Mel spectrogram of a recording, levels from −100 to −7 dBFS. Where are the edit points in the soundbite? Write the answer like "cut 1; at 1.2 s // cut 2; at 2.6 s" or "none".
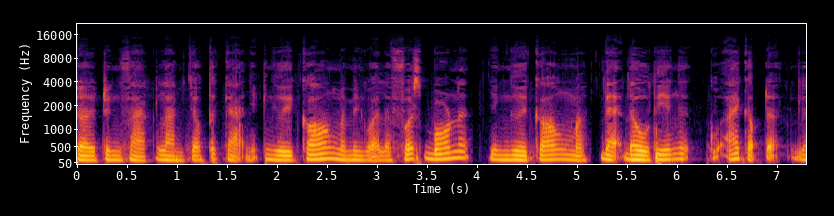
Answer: cut 1; at 3.9 s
